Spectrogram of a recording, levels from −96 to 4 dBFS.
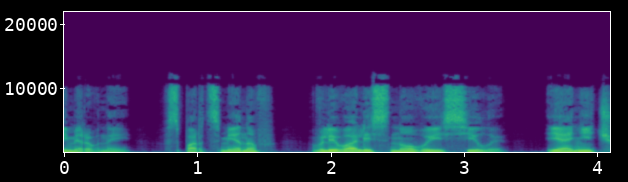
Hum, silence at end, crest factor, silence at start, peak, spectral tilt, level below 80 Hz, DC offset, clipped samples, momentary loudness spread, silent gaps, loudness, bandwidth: none; 0 s; 16 dB; 0 s; -2 dBFS; -5.5 dB/octave; -42 dBFS; under 0.1%; under 0.1%; 15 LU; none; -19 LUFS; 11 kHz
